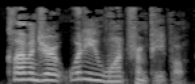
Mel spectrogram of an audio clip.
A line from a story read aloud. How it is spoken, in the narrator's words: Dunbar had replied wearily above the noises of the officers' club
